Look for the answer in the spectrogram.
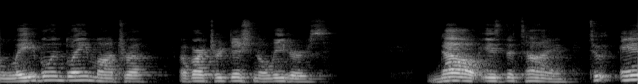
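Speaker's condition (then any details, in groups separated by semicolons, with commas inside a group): No condition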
